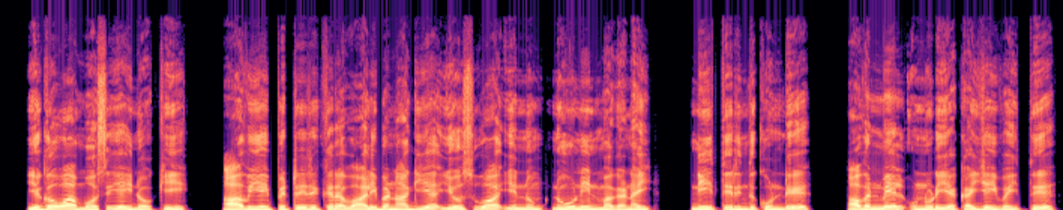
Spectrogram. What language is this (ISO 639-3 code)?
tam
